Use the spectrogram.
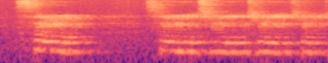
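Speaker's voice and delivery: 슬 repeated with the tongue curled; repeated retroflex 슬; retroflex drill. Shown as a demonstration. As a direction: drill 슬 over and over. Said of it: "슬 하면은 혀가 딱 말리잖아요".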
